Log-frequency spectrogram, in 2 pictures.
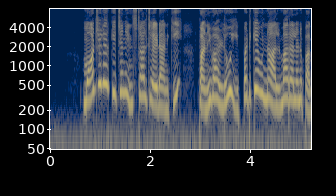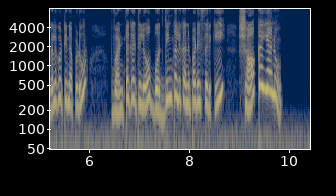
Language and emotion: Telugu, surprised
